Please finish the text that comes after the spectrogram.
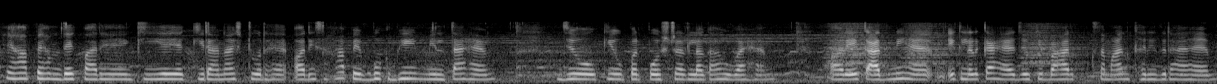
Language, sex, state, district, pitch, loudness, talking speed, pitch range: Hindi, female, Jharkhand, Jamtara, 235 Hz, -22 LUFS, 195 wpm, 230-245 Hz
